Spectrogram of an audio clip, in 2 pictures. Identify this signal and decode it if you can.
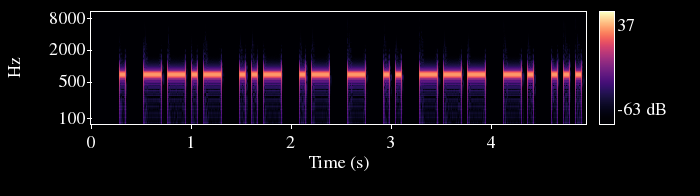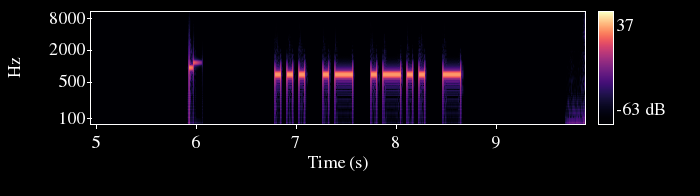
Morse code, heard as a keyed tone, about 21 wpm, 700 Hz. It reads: EQUATIONS SALT
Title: Sets of 5 Words - New Word Drill - 20wpm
